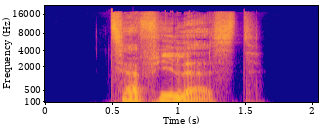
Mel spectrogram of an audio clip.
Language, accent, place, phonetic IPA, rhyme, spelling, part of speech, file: German, Germany, Berlin, [t͡sɛɐ̯ˈfiːləst], -iːləst, zerfielest, verb, De-zerfielest.ogg
- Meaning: second-person singular subjunctive II of zerfallen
